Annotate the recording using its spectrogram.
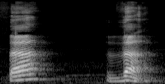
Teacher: Cara dia adalah lidah tuan-tuan kena duduk dekat bawah gigi atas.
